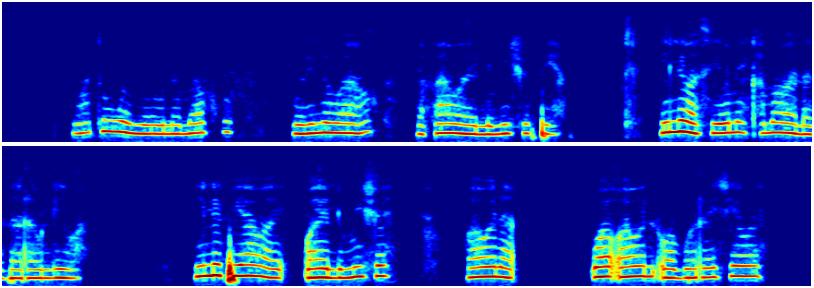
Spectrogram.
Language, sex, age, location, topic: Swahili, female, 18-24, Nakuru, education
